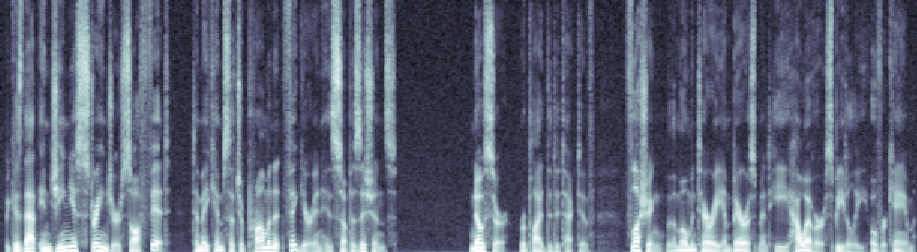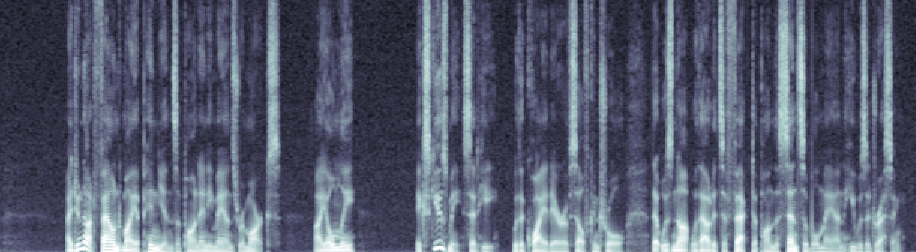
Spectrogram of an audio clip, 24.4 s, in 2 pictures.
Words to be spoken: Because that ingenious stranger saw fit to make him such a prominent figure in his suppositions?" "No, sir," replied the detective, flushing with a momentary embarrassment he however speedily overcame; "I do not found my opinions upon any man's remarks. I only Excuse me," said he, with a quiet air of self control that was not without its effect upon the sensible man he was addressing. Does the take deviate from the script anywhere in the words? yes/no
no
